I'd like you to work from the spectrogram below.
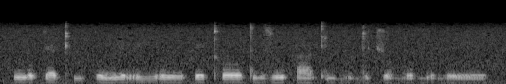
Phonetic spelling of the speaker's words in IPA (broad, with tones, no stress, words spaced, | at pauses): ŋo˨kɛ˦kʰi˦ kʊ˨ɲɪ˦riː˦ ɾuː˨he˦kʰoː˦ ti˨zũ˦ha˦˨ kʼi˨bu˨ɡɪ˦t͡ʃo˦ bo˨˦ɡ͡bʊ˦ɡʷeː˨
